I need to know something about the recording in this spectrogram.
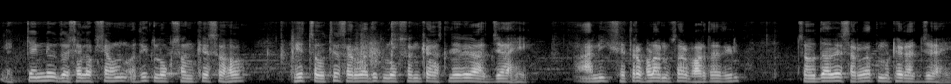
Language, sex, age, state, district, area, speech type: Marathi, male, 30-45, Maharashtra, Amravati, rural, read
